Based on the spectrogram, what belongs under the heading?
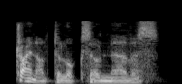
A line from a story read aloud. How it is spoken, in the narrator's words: Dreyfus said quietly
